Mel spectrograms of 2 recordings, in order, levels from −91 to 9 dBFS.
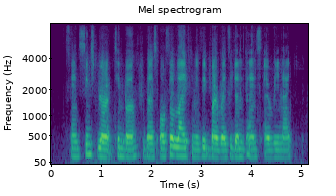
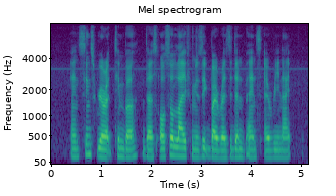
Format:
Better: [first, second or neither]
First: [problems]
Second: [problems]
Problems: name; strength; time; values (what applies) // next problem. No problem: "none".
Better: second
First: noise reduction (neural separator model SepFormer DNS4)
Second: none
